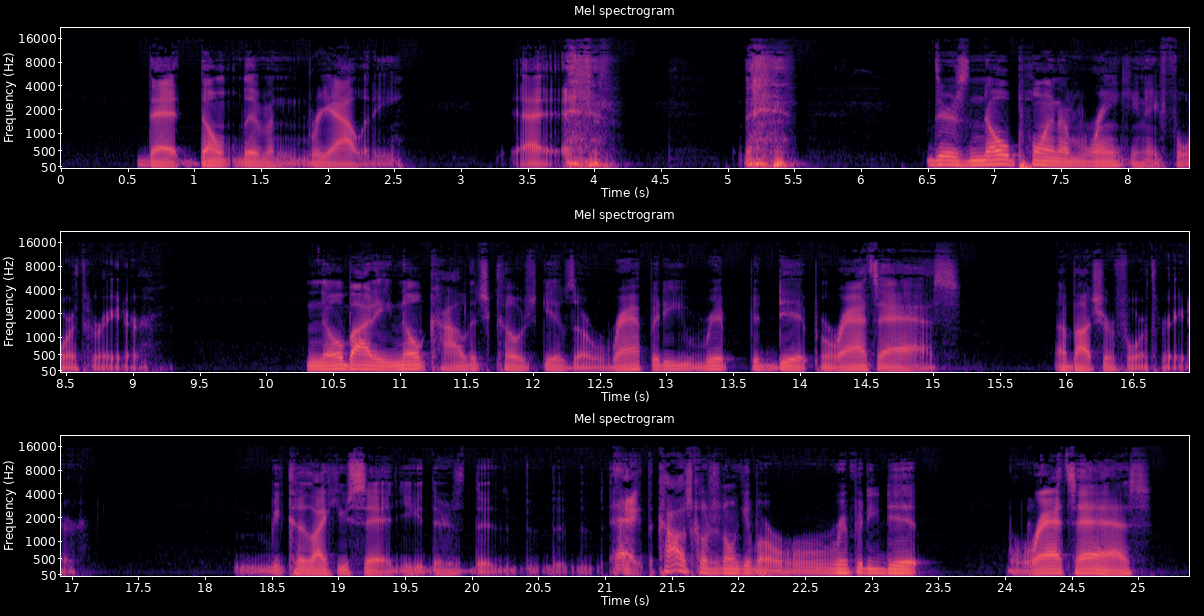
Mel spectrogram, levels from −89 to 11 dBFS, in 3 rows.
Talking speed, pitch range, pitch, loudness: 120 wpm, 90-110 Hz, 95 Hz, -28 LUFS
